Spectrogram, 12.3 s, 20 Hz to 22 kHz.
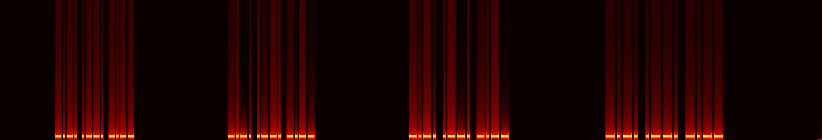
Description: Morse code, heard as a keyed tone, about 37 wpm, 700 Hz. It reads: CPY CPY CPY CPY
